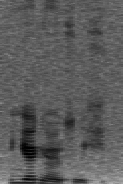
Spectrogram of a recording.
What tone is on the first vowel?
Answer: high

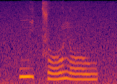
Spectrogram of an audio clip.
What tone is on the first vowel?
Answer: falling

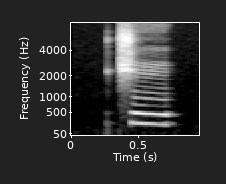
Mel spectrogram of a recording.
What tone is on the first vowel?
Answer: high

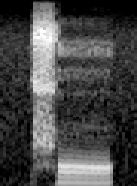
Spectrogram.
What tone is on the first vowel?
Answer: low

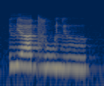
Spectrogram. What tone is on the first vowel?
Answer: high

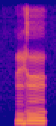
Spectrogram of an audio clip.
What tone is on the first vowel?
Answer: low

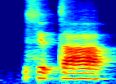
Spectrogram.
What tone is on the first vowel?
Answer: high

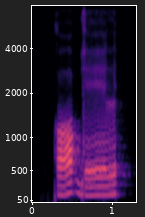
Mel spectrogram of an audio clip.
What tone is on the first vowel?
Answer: rising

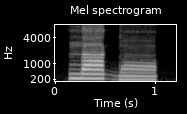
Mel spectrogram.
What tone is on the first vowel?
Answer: high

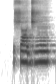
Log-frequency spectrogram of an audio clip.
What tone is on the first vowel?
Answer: high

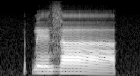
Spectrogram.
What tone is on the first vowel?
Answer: high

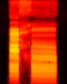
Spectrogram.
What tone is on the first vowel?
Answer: low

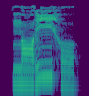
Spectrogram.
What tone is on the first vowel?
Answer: low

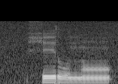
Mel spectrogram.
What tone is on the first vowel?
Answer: high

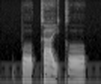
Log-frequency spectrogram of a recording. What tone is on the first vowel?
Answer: low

